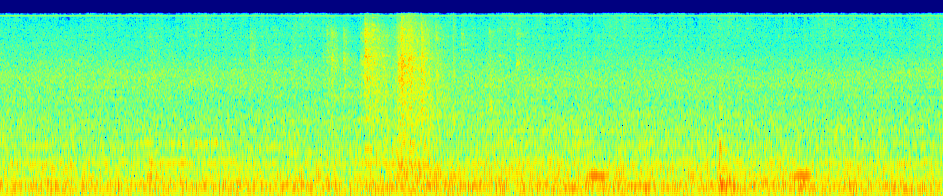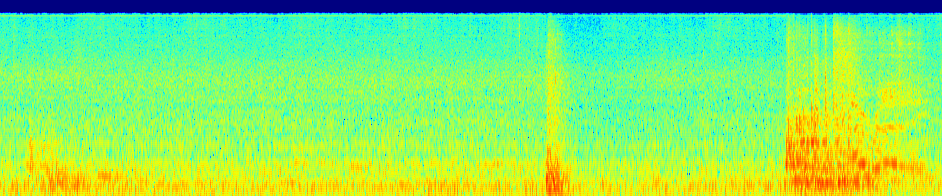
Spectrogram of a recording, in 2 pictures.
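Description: Tenpin bowling: a ball is rolled down the lane and crashes into the pins, with a sharp crack about three-quarters of the way through and a longer clatter near the end, over the steady hum of the alley's machinery.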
